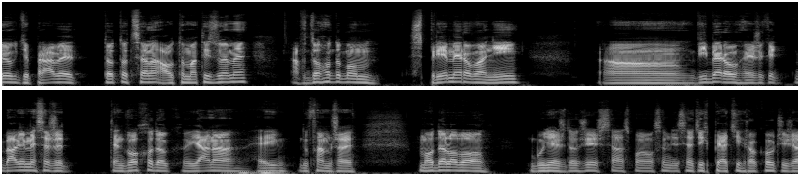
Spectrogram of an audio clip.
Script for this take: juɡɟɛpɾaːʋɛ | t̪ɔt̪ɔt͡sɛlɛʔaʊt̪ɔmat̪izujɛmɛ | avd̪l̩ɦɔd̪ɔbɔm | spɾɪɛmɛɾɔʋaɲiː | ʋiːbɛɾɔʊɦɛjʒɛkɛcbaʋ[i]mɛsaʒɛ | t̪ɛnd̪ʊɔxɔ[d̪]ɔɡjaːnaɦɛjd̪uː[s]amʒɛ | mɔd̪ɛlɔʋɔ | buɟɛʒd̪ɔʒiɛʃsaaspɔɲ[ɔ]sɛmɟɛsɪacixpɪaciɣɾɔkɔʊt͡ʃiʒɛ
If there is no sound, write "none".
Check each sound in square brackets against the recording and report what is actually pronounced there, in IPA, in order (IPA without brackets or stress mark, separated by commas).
iː, d̪, f, ɔ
